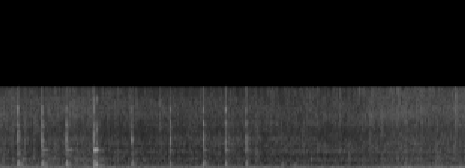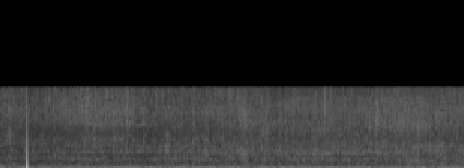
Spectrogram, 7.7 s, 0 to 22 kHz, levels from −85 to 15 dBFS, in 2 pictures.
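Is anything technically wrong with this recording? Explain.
Yes, two faults can be heard.

Nellymoser compression runs through the whole clip and is the likely cause of its rough, hissy halo and smeared, underwater quality. This codec, built into Flash for microphones, codes short blocks at a fixed, very low number of bits per sample. Weak frequency bands get no bits and are refilled with noise, which produces the fizz around the sound. The damage is plainly audible, and nothing is present above 10.6 kHz. The degree of damage points to a rate of around 44 kbps.

Invalid numbers at full scale occur at 4.10 s, where one sharp bang cuts through the audio. A calculation there produced infinite or undefined values, which were forced to the largest positive or negative value, far beyond the audio's peaks. The output pinned at that extreme for only 2.9 ms, which fits a 128-sample processing block. 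That block is too short to hear as separate pops at its start and end, so it comes across as a single loud crack.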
